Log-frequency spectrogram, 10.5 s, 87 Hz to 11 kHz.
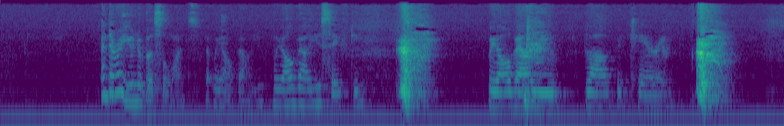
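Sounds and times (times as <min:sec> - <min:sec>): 
speech: 0:01.4 - 0:05.7, 0:06.5 - 0:09.6
person sneezing: 0:05.3 - 0:05.9, 0:07.0 - 0:07.4, 0:09.3 - 0:09.8.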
